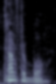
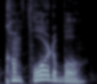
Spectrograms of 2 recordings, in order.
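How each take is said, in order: First: The middle syllables are squeezed together and reduced. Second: Every syllable is said, as it is spelled. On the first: "everybody says comfortable" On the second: "That's that's how it's spelled out"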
